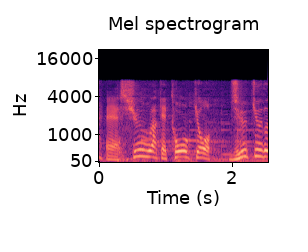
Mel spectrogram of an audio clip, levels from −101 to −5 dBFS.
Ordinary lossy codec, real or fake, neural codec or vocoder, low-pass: none; fake; codec, 44.1 kHz, 7.8 kbps, DAC; 7.2 kHz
